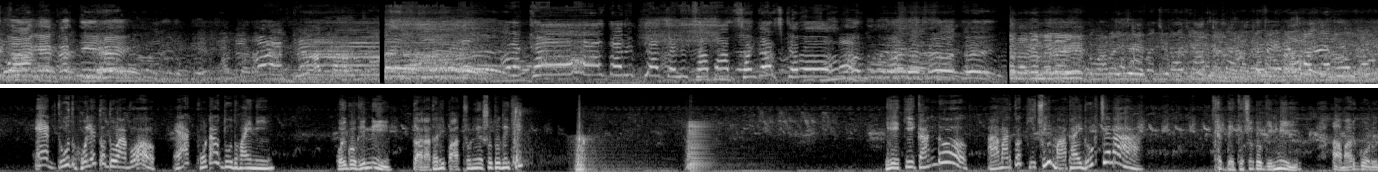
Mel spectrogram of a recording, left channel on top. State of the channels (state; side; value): different; both; correlation 0.00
